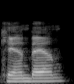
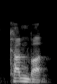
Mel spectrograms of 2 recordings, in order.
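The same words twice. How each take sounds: First: It is said with an American accent. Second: It is said in a clipped, staccato Japanese way. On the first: "if you're in America, you're likely to say Kanban" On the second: "the proper Japanese pronunciation, I think, is Kanban, just very uh, staccato"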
